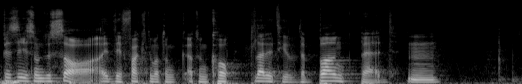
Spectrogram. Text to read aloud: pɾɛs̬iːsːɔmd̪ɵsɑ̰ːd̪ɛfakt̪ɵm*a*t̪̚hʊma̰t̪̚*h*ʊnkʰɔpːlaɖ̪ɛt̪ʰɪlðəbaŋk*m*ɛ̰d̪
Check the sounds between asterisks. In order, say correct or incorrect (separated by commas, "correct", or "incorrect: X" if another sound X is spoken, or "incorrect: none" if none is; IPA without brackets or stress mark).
correct, correct, incorrect: b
